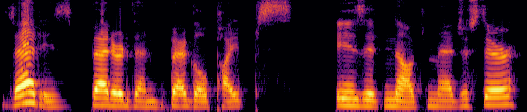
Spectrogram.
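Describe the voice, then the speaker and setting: A woman's voice: fairly low pitch, takes it slowly, darkish tone. A woman voicing a big friendly male storybook giant who talks in ungrammatical, jumbled words. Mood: exuberant.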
